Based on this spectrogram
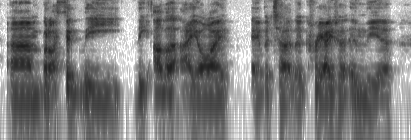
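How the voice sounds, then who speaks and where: A man with a New Zealand accent is speaking. His pace is fairly slow. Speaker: agency owner, live show co-host. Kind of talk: casual chat. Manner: halting, many fillers.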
